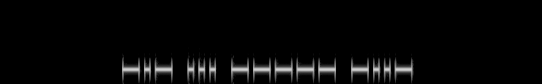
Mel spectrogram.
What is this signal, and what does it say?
Morse code, heard as a keyed tone, about 22 wpm, 700 Hz. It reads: KS0X
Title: USA Call Signs - 4 Characters - Repeated 2x - 22wpm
